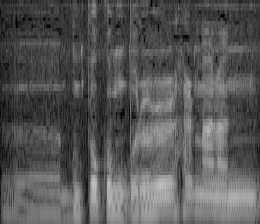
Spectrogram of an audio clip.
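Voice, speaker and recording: The voice has a dark, mellow tone, is somewhat breathy and shows ordinary pitch variation. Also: man. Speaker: English grammar teacher. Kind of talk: lecture. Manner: halting, self-described awkward speech.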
